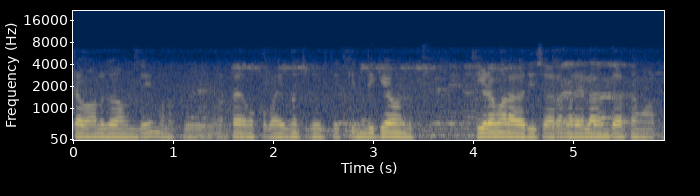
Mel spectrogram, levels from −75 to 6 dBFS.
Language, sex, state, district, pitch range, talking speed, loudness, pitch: Telugu, male, Andhra Pradesh, Srikakulam, 120-130 Hz, 140 wpm, -19 LUFS, 125 Hz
